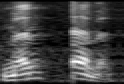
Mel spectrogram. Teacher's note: فأظهرت النون عندما التقت بحرف الهمزة، فالإظهار هو فصل حرف عن حرف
